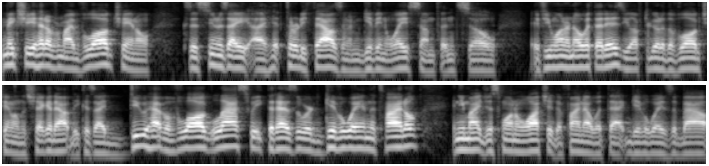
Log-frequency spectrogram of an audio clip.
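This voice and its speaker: Against a quiet background, a man with a fairly low pitch talks at a very fast pace, his tone animated and his intonation lively. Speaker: tech YouTuber and show host. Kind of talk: casual show outro to camera.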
